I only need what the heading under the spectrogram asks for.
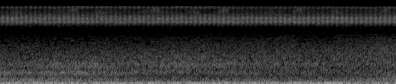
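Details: Night-time grasshopper in a bush beside a road at the city edge of Tallinn, Estonia, captured by phone: an unbroken shrill hissing drone, even in loudness throughout, above a low background traffic hum.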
